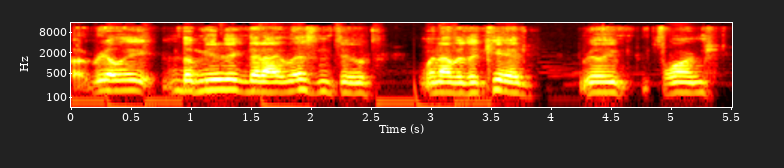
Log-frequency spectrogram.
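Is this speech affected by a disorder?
Yes: cerebral palsy; present from birth.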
